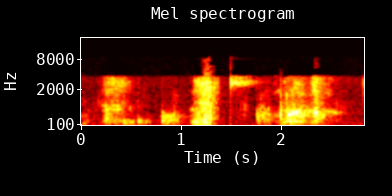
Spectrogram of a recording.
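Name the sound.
dog growling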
